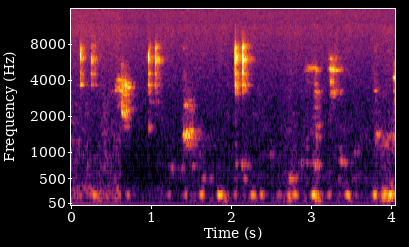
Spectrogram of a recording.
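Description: Near silence on an online call: a few faint, scattered clicks over a faint low hum.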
